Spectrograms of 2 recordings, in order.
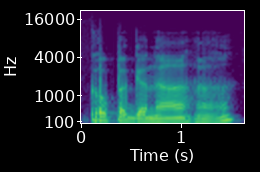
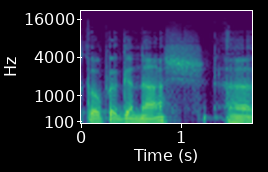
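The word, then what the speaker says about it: गोपगणश्: Gopaganaha, it says Gopaganash, the ash is the sandhi adjustment because of the cha coming in the next word.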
